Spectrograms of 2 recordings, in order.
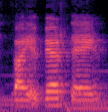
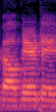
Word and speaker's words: Valle Verde: Two of the most recognized examples are Casa Dorinda in Montecito and Valle Verde, also known as Valverde. That's how they say it here, Valverde in Santa Barbara.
